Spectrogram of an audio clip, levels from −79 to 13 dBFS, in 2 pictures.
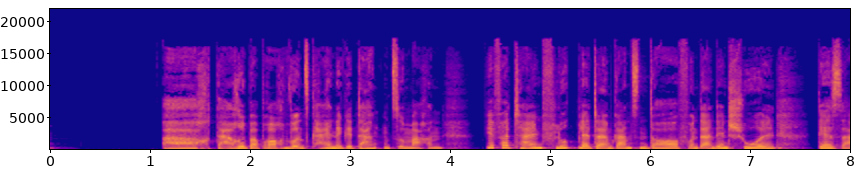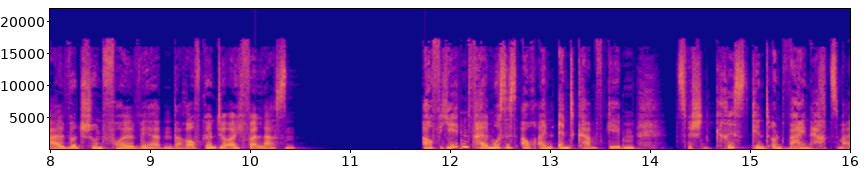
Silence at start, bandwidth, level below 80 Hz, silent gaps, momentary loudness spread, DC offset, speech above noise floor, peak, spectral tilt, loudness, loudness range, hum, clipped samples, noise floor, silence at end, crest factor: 1.15 s; 17.5 kHz; -58 dBFS; none; 7 LU; under 0.1%; 71 dB; 0 dBFS; -4 dB/octave; -13 LUFS; 2 LU; none; under 0.1%; -84 dBFS; 0 s; 14 dB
